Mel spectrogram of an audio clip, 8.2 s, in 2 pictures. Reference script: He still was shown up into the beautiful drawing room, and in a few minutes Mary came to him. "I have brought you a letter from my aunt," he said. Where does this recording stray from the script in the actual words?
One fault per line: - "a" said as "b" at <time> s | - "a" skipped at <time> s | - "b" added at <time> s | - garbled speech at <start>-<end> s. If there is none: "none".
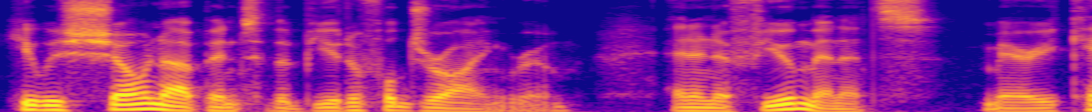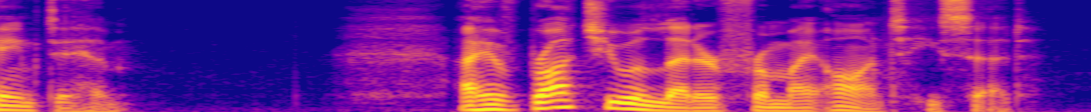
- "still" skipped at 0.1 s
